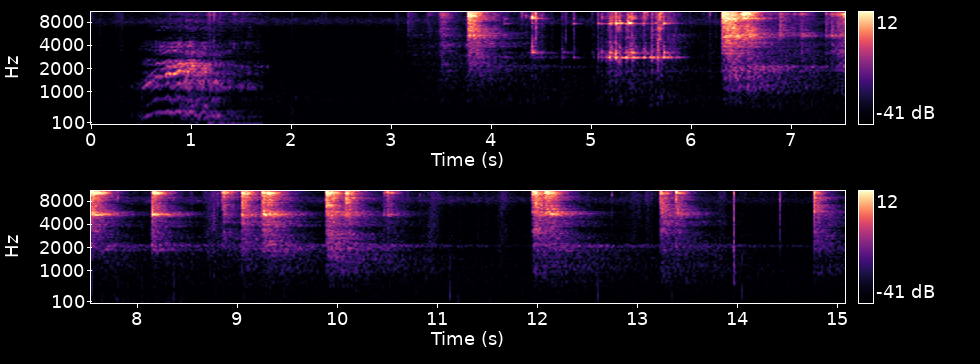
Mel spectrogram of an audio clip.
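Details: A mare in heat calls to a young Hanoverian stallion during training with a brief, falling, harmonic whinny near the start. Repeated clattering hoof steps and knocks follow.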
